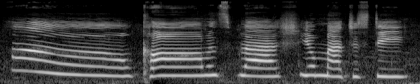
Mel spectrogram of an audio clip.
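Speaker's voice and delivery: high, loud, slow call. A narrator's reading. Peppa calling the Queen to splash, high and loud. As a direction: call her over across the puddles. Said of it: "called Peppa".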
